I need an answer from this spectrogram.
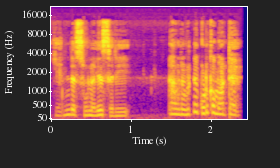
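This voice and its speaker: A woman's voice: fairly low pitch, animated, fast, husky, no room sound. A woman voicing a young husband, a reformed brawler, coaxing and pleading with his wife in an audio drama. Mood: earnest pleading. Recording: dull dry lo-fi recording.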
